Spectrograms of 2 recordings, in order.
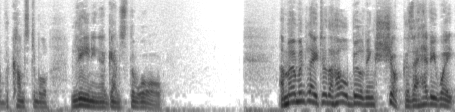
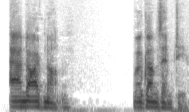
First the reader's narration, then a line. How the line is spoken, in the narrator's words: said Biggles quietly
